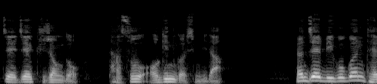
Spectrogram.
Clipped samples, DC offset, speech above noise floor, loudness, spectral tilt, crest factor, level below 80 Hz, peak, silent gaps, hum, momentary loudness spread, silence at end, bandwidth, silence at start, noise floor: under 0.1%; under 0.1%; 51 dB; -23 LUFS; -7 dB/octave; 18 dB; -54 dBFS; -4 dBFS; none; none; 17 LU; 0 s; 10.5 kHz; 0.05 s; -73 dBFS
